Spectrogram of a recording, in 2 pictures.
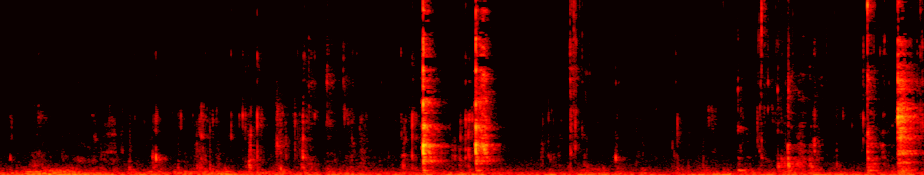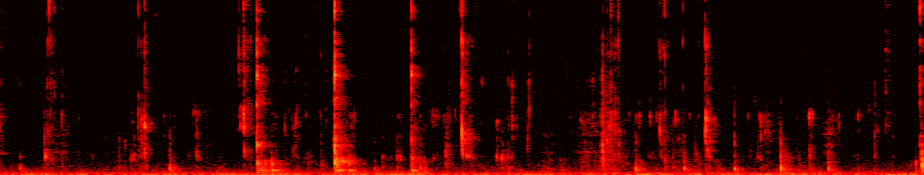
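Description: A person chewing a mouthful of soft food close to the microphone, with many short clicks scattered through it and a few louder ones.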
